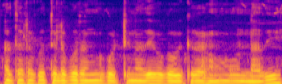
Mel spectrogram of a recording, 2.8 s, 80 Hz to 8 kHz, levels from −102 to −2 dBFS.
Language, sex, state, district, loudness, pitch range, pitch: Telugu, male, Andhra Pradesh, Sri Satya Sai, -13 LUFS, 105-115 Hz, 110 Hz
